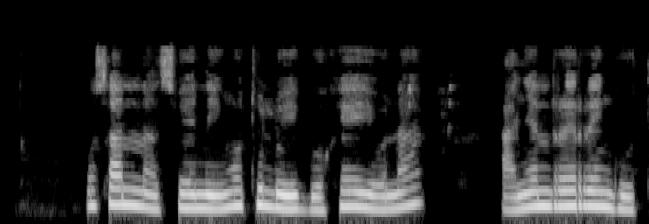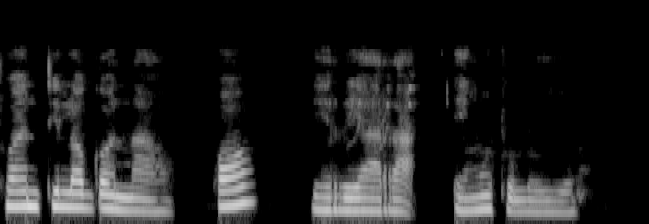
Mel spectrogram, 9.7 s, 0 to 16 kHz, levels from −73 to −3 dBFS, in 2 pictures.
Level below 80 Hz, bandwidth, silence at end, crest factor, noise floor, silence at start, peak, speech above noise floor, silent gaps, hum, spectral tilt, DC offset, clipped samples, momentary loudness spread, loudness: -60 dBFS; 8.2 kHz; 0.55 s; 16 dB; -60 dBFS; 0.65 s; -6 dBFS; 40 dB; none; none; -6 dB/octave; under 0.1%; under 0.1%; 15 LU; -21 LUFS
